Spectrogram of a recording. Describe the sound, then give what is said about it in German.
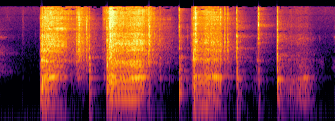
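A blender motor whirs loudly in a series of short, uneven bursts, starting and stopping repeatedly with brief pauses between pulses, and no voices. “Mann, ich hasse das mit diesem Ding, dass man das immer vorher so drücken und stampfen und umrühren muss, bevor das hier geht.”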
